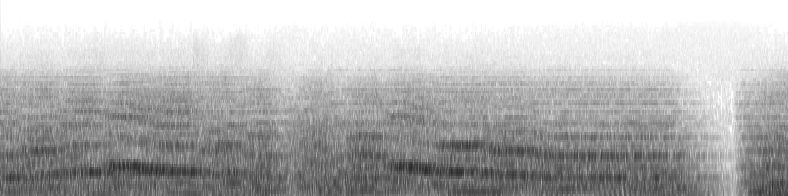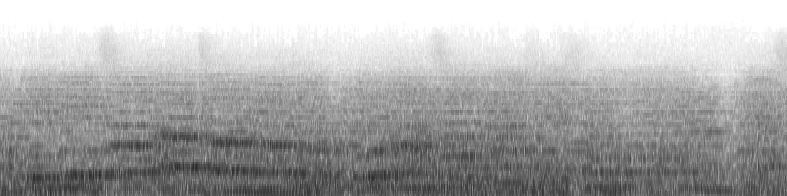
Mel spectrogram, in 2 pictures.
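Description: Massed choir of cathedral choristers singing a slow sacred piece, the voices holding long notes. The singing breaks off briefly about halfway through and then starts again.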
